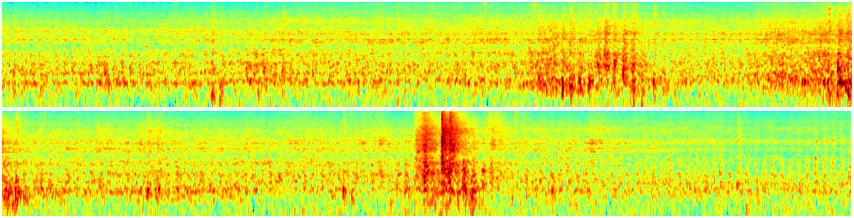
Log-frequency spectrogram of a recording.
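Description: LHB coaches of the Shivamogga Intercity Express running along the track at speed, heard from on board: a steady running noise of wheels on rails that swells louder a few times, most sharply in a brief surge about three quarters of the way through.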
